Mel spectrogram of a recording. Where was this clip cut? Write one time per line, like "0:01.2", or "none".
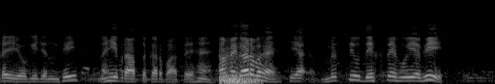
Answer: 0:02.2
